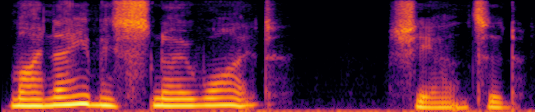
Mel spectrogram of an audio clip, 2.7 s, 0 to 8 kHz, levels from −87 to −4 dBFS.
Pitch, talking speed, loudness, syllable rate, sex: 175 Hz, 155 wpm, -16 LUFS, 4.9 syllables/s, male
